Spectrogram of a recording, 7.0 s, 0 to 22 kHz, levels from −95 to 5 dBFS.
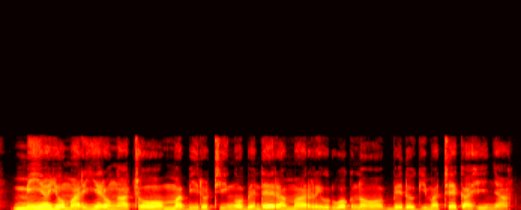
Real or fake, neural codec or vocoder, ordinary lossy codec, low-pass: real; none; none; none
